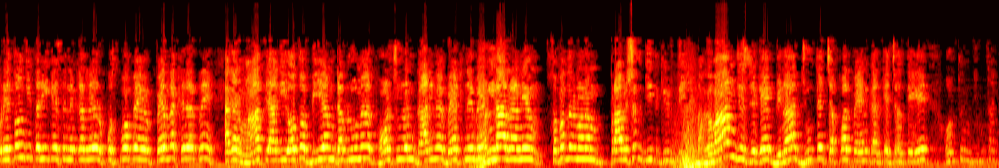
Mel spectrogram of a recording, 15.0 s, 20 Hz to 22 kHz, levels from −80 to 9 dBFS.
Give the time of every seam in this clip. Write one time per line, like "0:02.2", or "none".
0:03.3
0:07.3
0:10.3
